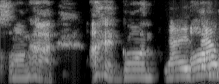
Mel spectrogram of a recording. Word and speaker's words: Songhai: not know that there was a place called Songhai I had gone is that one word or two one word okay some places you will see it spell h-a-y but it's pronounced I oh my God song High people and um I had gone all through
